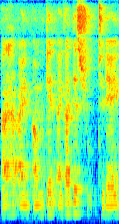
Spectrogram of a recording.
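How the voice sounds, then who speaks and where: There is audible room echo and noticeable background noise as a man talks. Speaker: hobbyist YouTuber. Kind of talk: unboxing video. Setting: living room at home. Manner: halting, many fillers.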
